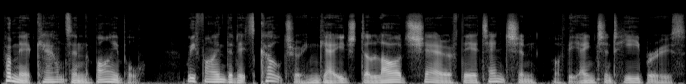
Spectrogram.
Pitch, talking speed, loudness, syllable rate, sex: 95 Hz, 190 wpm, -21 LUFS, 5.4 syllables/s, male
